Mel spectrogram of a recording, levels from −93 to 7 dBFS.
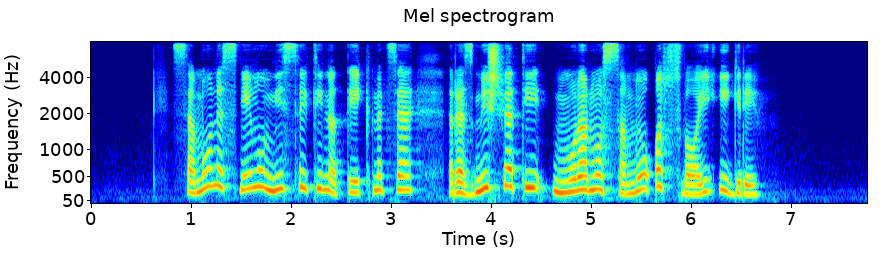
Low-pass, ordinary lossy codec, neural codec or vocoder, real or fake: none; none; codec, 16 kHz, 1 kbps, FunCodec, trained on LibriTTS, 50 frames a second; fake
